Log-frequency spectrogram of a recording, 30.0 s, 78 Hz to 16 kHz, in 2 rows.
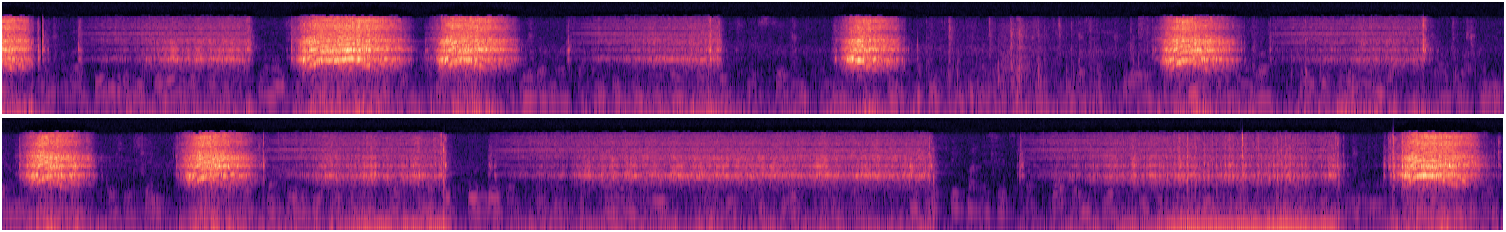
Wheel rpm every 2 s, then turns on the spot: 20, 40, 30, 10, 10, 10, 10, 20, 20, 10, 10, 20, 0, 20, 40.
0-2 6-8 12-14 18-24 26-28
